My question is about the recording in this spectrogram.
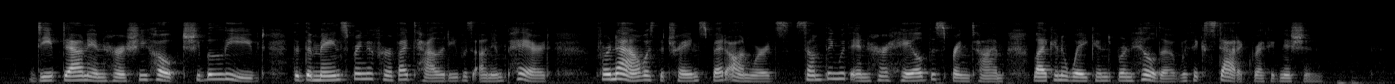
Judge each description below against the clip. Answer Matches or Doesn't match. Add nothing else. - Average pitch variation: Doesn't match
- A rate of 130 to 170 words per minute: Matches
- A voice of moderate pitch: Matches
